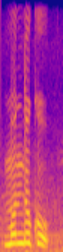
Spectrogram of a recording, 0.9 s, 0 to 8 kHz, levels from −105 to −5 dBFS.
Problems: constant background noise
